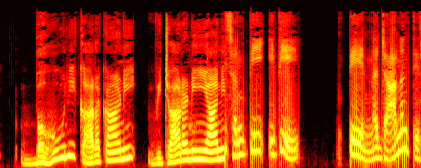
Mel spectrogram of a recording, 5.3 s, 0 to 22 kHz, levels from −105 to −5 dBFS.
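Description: From 2.82 s, right after "बहूनि कारकाणि विचारणीयानि", the speech turns into a robotic buzz near 41.7 Hz and is shifted up an octave until the end. This is planar audio read as interleaved: each 24 ms block of left-then-right samples plays twice at double speed.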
